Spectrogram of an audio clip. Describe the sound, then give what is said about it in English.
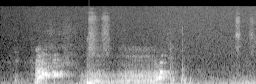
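A dog named O'Neill, dreaming, gives a few soft, muffled woofs followed by a long, low, rumbling growl and a final stifled bark, all fairly quiet with no voices. “I don't know if you can hear O'Neill. He's having a dream.”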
